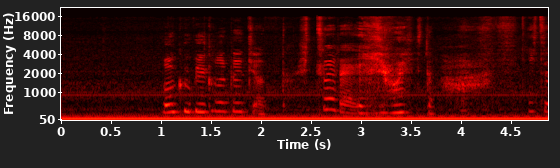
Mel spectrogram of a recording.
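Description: A young woman laughs behind her hands.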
